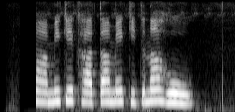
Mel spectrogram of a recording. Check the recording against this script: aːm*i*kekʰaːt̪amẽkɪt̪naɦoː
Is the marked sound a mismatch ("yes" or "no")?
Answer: no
